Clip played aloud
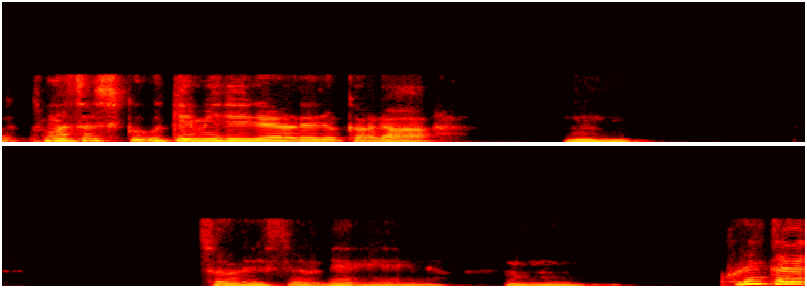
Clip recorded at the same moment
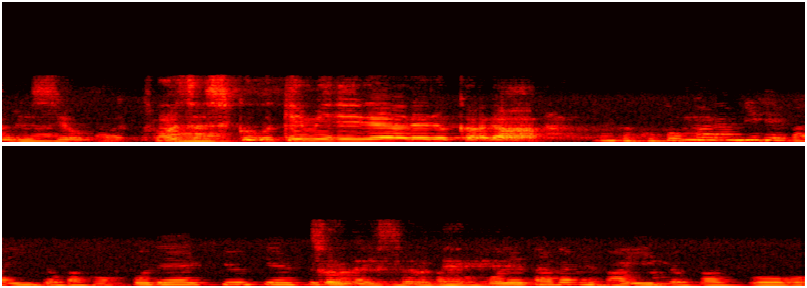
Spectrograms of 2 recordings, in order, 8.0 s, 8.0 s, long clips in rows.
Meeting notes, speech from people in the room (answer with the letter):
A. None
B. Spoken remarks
B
